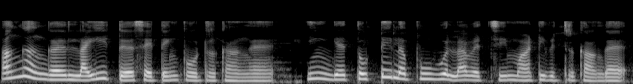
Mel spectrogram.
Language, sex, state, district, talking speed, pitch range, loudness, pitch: Tamil, female, Tamil Nadu, Nilgiris, 95 wpm, 185-250 Hz, -17 LUFS, 200 Hz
